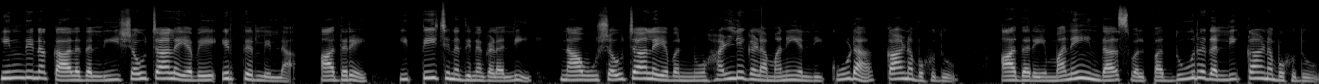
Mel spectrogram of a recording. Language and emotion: Kannada, neutral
